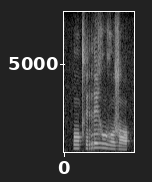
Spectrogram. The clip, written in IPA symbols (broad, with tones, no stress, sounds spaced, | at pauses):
oː˨ kʰ ɪ˨ r e˦ ɣ u˦˨ ɣ o˨ z ɔ˨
